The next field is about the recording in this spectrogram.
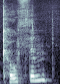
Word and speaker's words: Khotin: Khotin.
